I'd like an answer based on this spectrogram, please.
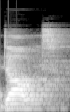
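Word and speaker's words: doubt: Example जैसे देखेंगे आप, एग्जाम्पल में है डाउट। यहां पर देखेंगे आप कि बी के बाद क्या आया है? टी आया है, तो बी क्या रहेगा? साइलेंट। डाउट नहीं, क्या पढ़ेंगे इसे आप? डाउट।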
